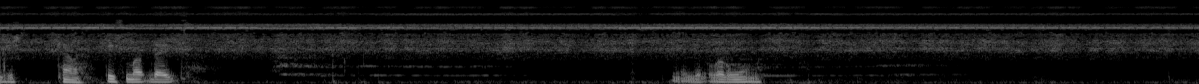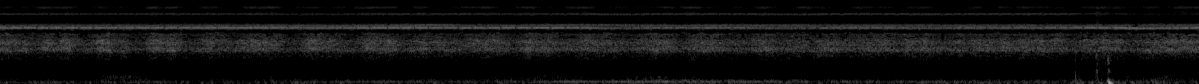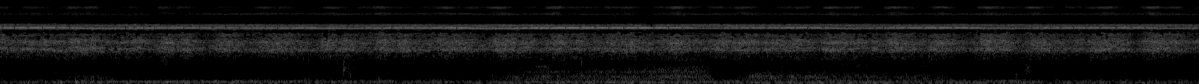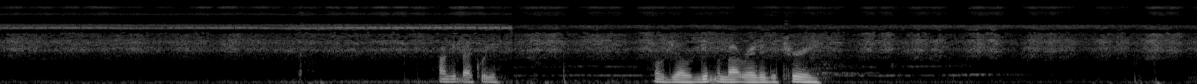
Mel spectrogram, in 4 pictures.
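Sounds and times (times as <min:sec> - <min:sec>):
night insects chorus: 0:00.0 - 0:47.9.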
